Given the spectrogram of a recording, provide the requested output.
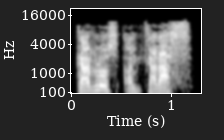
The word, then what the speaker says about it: Carlos Alcaraz: Carlos Alcaraz, lo que pasa es que tuve que ver a Efraín para ver si lo estaba pronunciando correctamente. Carlos Alcaraz, ¿verdad? ¿Está bien? Ok.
